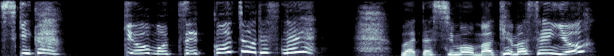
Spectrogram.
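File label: hello, Japanese; GF Alarm; Carcano1891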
